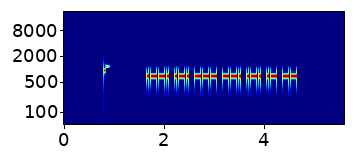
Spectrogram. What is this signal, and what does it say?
Morse code, heard as a keyed tone, about 30 wpm, 700 Hz. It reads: PROGRAM
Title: Sentences from Top 1000 Words - Review Part 4 - New Word Drill - 30wpm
